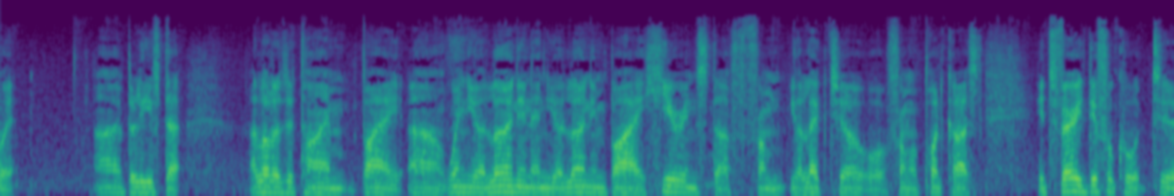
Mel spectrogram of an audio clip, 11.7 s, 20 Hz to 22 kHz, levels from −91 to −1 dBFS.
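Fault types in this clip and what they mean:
No audible faults detected.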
